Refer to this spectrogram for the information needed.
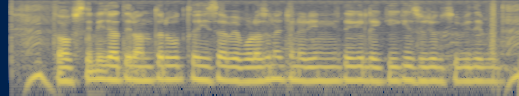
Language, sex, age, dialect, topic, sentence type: Bengali, female, 41-45, Jharkhandi, banking, question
